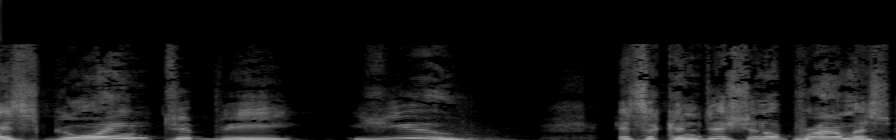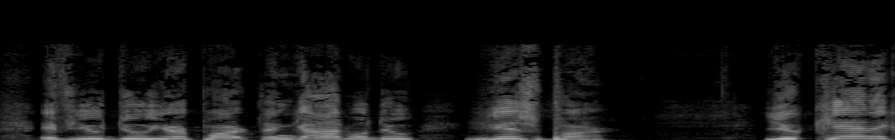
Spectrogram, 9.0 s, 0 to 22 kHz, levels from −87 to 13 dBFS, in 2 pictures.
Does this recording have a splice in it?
yes; 1 cut; at 2.9 s

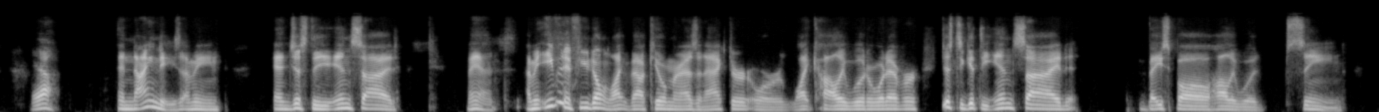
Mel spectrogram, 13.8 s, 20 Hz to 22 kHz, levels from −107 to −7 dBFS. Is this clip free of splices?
yes; 0 cuts

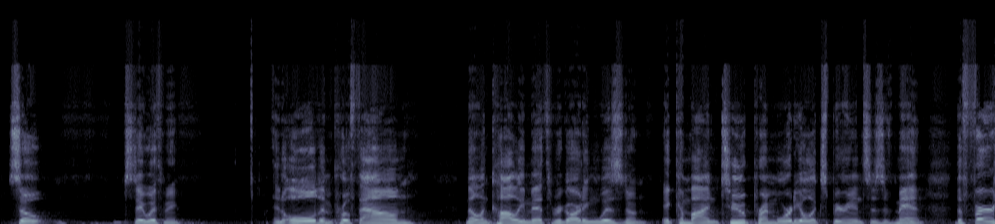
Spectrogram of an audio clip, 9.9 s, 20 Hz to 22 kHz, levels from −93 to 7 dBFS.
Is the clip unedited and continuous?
yes; 0 cuts

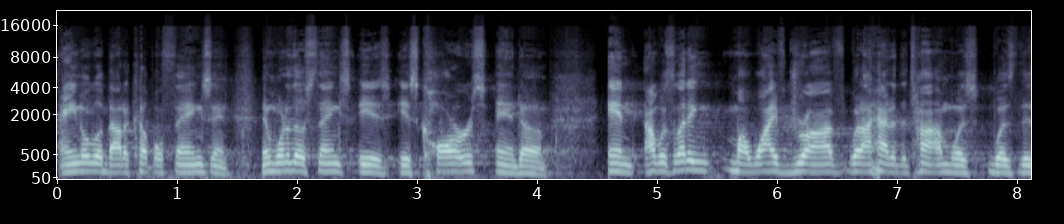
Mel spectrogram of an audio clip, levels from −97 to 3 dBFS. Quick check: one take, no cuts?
yes; 0 cuts

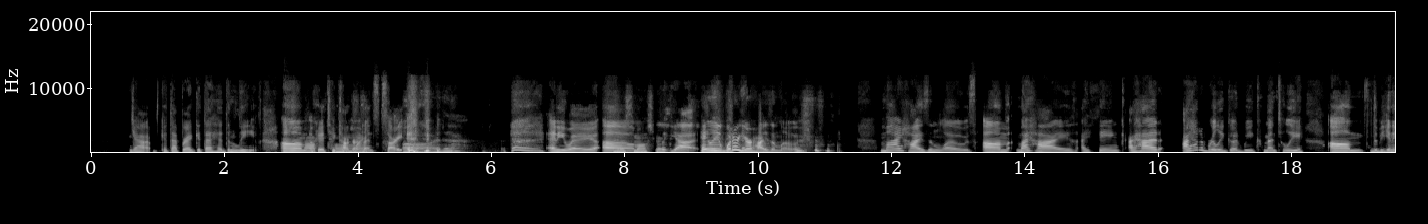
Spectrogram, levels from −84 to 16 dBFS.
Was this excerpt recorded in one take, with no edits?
yes; 0 cuts

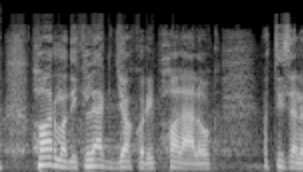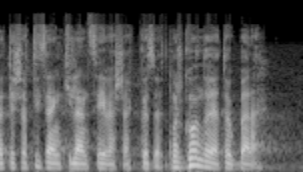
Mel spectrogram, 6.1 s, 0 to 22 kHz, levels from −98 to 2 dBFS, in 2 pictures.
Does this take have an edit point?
no; 0 cuts

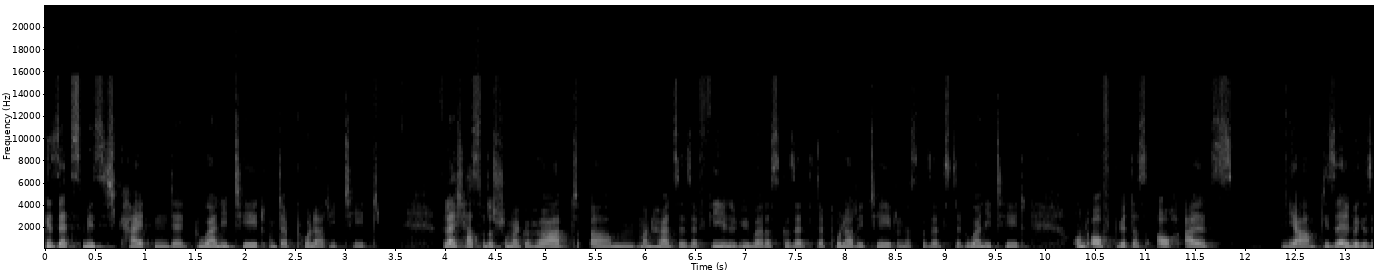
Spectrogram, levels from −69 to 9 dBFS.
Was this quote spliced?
no; 0 cuts

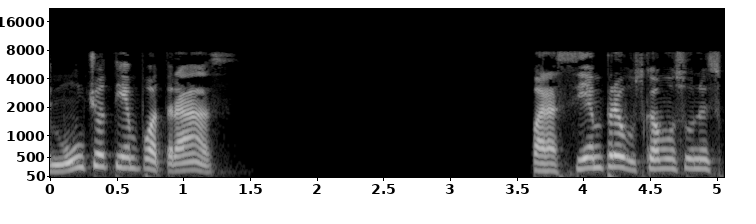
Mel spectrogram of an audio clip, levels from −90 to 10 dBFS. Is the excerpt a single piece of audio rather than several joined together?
yes; 0 cuts

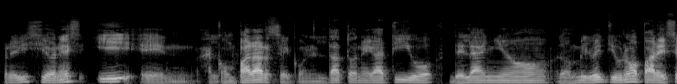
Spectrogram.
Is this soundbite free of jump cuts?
no; 3 cuts; at 2.2 s, 4.4 s, 5.6 s

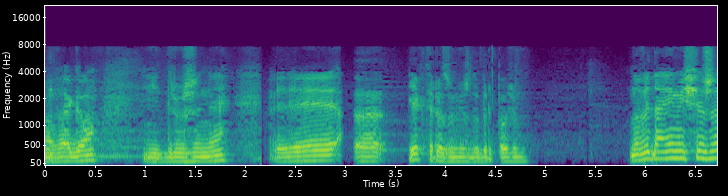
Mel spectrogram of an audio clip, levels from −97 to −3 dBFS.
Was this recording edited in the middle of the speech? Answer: yes; 1 cut; at 2.9 s

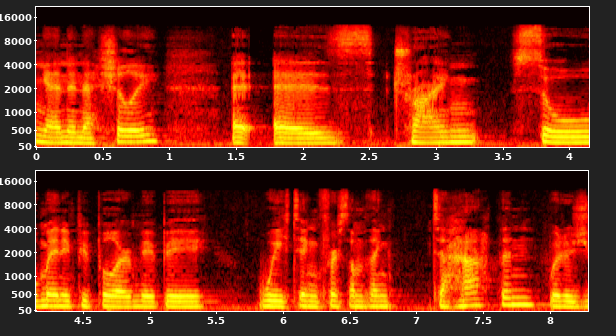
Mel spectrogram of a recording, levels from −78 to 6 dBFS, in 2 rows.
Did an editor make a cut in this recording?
yes; 1 cut; at 3.5 s

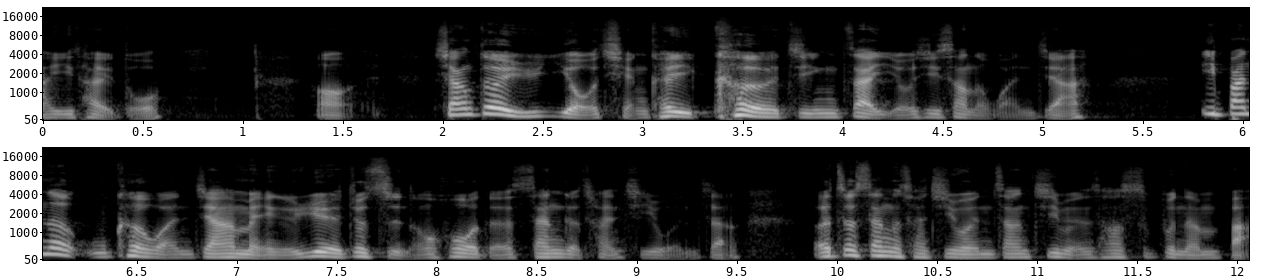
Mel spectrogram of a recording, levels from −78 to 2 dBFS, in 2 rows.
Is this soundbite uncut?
yes; 0 cuts

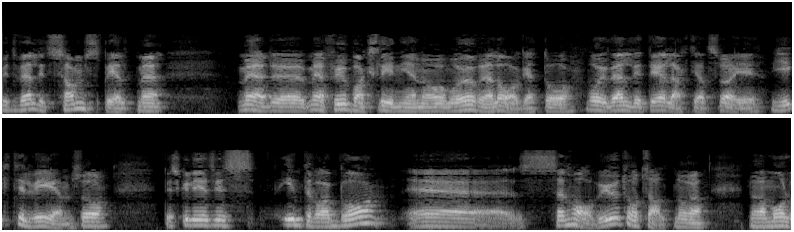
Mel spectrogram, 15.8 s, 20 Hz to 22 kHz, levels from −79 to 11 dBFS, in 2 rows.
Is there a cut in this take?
no; 0 cuts

